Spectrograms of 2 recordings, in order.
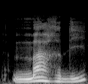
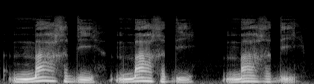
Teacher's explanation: you can hear that you don't pronounce it that strongly, this R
